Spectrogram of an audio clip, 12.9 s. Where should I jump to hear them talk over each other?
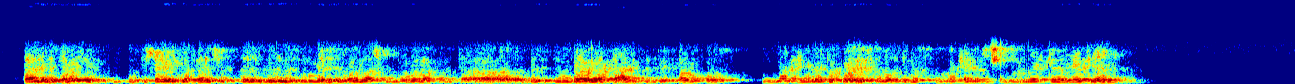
none

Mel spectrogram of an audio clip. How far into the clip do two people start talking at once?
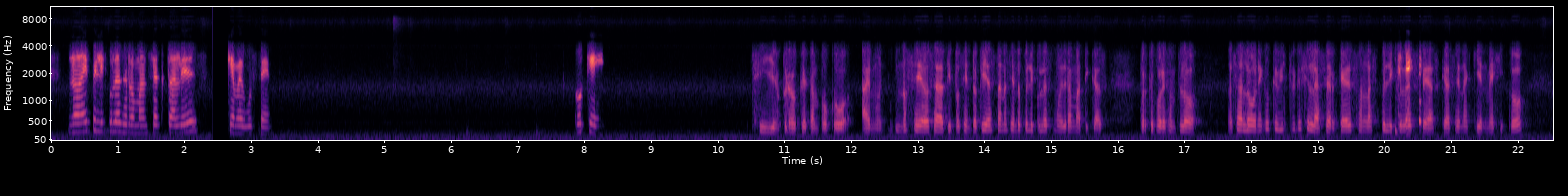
none

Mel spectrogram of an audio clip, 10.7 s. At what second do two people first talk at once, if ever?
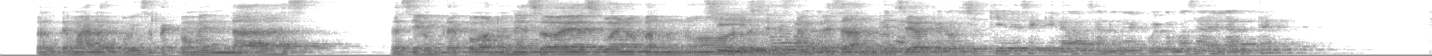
5 s

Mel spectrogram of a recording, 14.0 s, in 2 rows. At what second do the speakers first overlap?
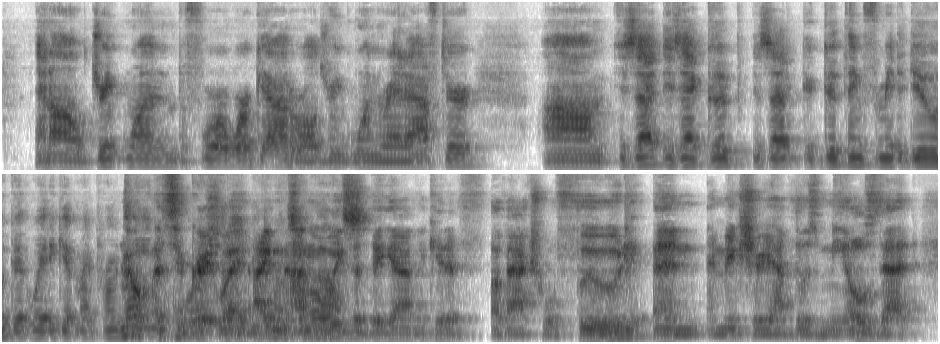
8 s

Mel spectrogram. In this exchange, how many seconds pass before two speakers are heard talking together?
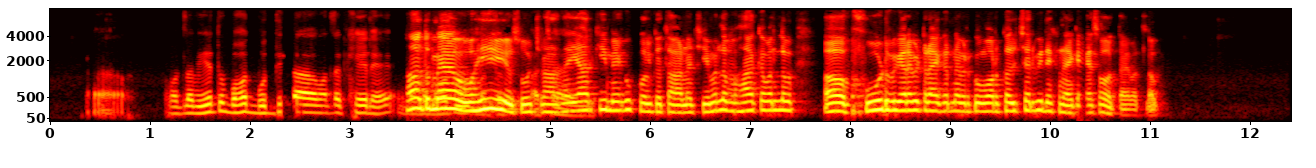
4 s

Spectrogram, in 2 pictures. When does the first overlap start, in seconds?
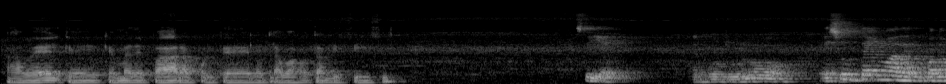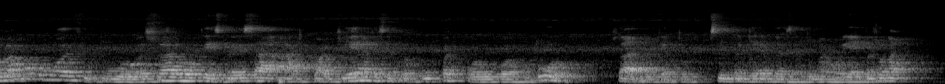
none

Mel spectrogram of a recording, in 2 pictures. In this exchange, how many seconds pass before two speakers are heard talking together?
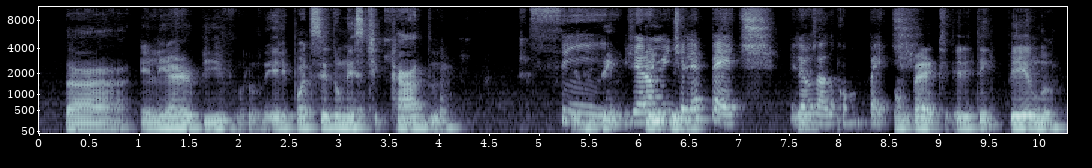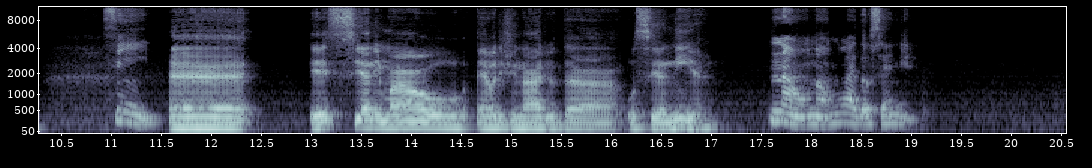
5 s

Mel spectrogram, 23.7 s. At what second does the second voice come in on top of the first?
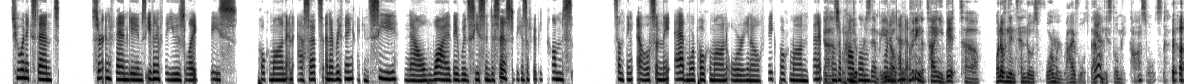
16 s

